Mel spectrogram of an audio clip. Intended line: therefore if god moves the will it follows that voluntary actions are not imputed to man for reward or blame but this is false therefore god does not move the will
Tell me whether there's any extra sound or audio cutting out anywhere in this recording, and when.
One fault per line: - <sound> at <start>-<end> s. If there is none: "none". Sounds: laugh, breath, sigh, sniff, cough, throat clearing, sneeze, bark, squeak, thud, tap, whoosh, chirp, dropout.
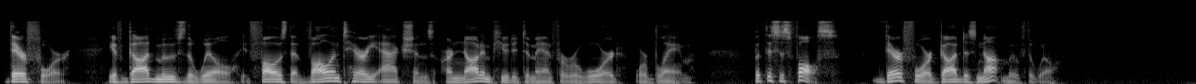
none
